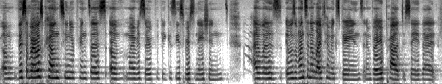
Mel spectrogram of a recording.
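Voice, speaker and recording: Young woman, smooth clear voice, mid pitch, earnest and measured, reading aloud. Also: low-quality recording. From Canada. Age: young adult. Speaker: speaker at a museum talk. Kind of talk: reading a prepared personal story.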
